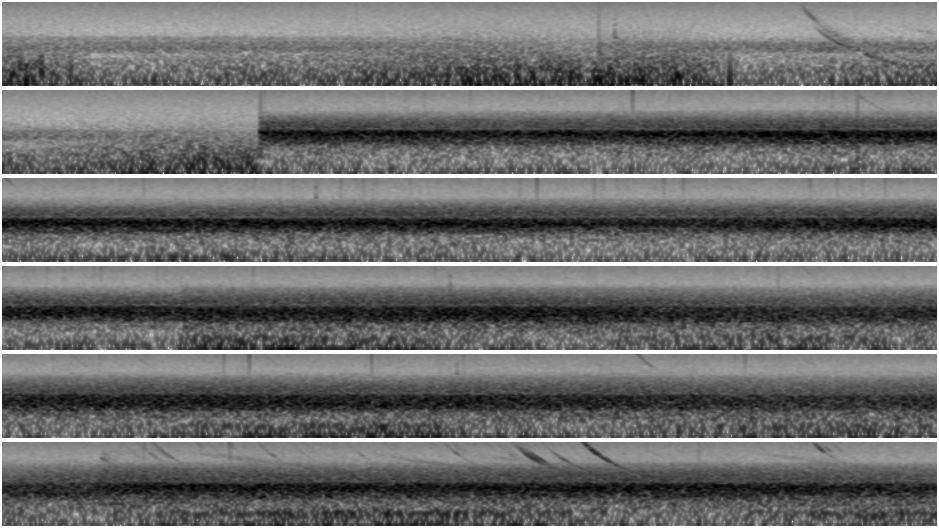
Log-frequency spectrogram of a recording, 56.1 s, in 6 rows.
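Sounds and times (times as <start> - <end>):
EMFISIS waveform receiver audio: 0.0 - 56.0.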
